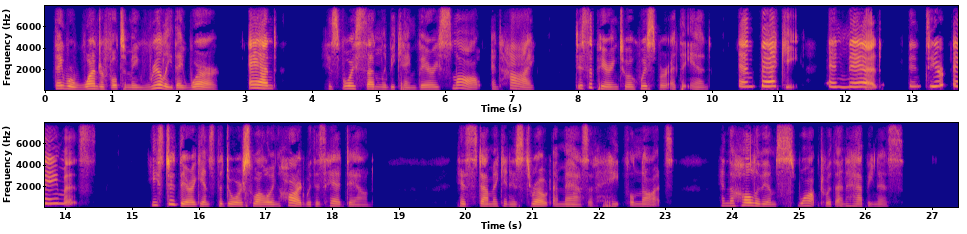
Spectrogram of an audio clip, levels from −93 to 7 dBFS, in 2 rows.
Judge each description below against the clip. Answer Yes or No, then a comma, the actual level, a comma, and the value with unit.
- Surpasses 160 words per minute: No, slow, 135 wpm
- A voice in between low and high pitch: No, high, 200 Hz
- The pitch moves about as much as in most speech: No, wide, 6.2 semitones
